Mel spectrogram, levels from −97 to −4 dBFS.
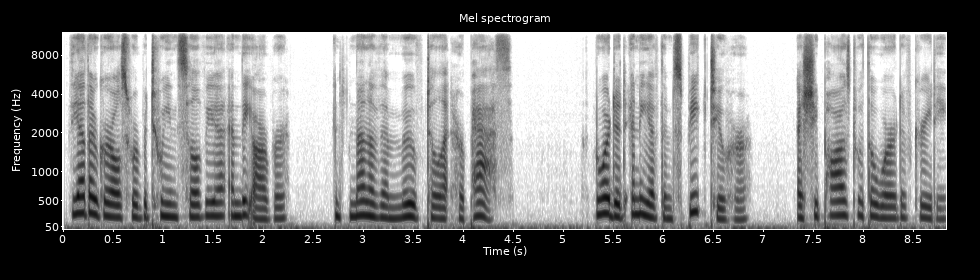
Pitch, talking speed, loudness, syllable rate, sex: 215 Hz, 230 wpm, -19 LUFS, 6.2 syllables/s, female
